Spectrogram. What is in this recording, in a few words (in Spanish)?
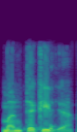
"mantequilla", espanhol; palavra do dia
